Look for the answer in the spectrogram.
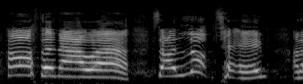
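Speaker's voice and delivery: loud, indignant shout with drawn-out words; retold anger, hammed-up and slow; angry outburst. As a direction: stretch out HALF AN HOUR in outrage. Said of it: "Because I was angry".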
